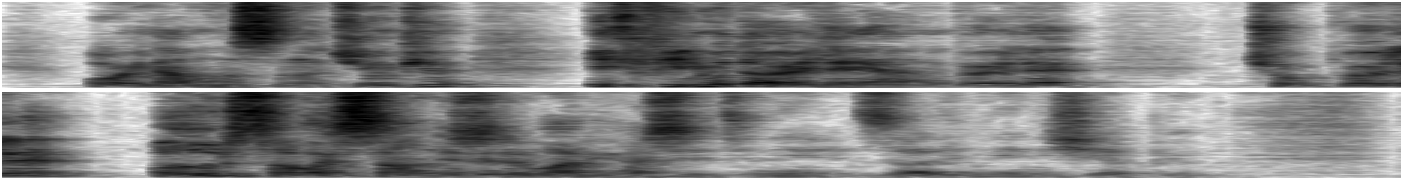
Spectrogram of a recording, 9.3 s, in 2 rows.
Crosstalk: present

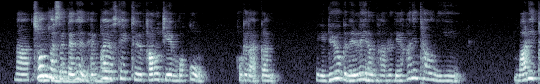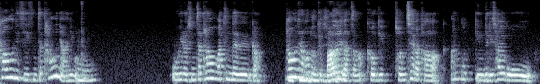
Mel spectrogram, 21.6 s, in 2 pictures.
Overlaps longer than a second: present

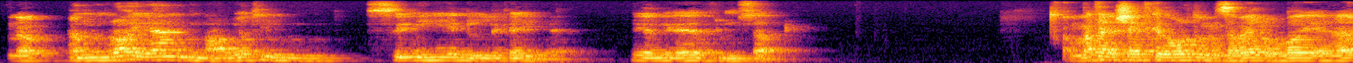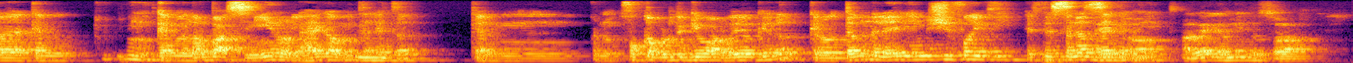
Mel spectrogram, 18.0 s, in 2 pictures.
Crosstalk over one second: none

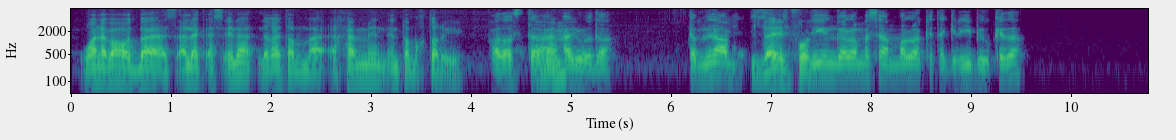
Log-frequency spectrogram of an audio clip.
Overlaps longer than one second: none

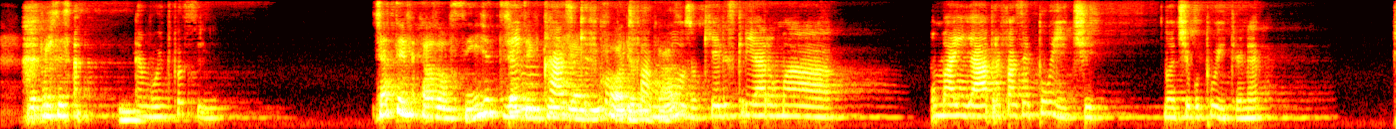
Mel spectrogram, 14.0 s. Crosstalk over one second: present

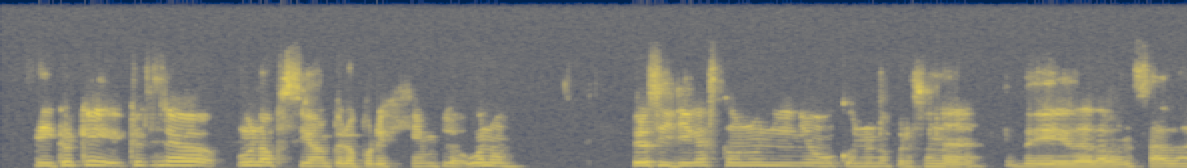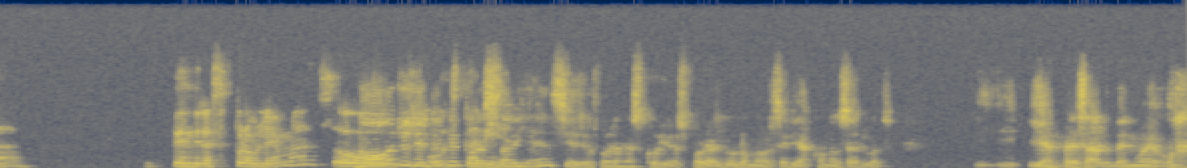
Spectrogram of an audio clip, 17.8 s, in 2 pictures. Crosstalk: present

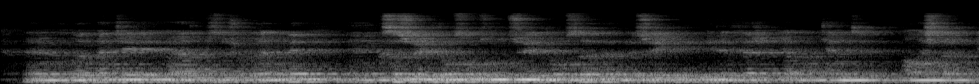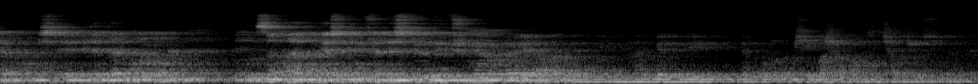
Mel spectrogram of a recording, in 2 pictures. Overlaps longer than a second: none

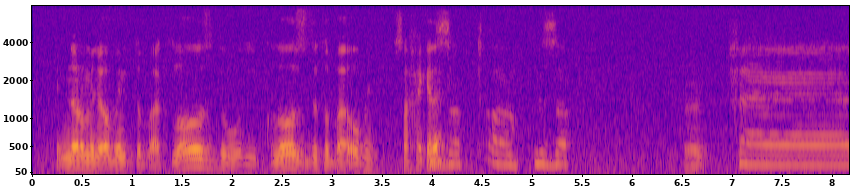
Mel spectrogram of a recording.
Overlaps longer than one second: none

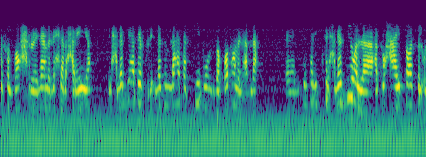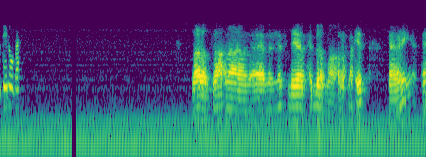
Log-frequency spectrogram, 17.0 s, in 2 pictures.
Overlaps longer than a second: none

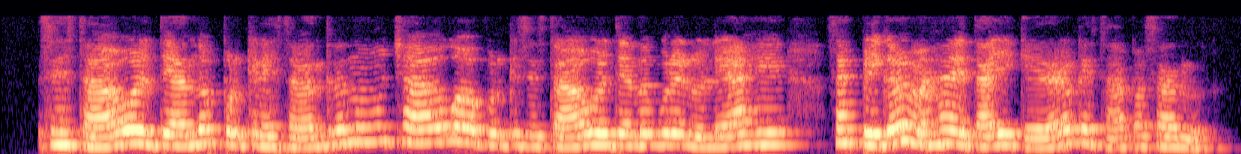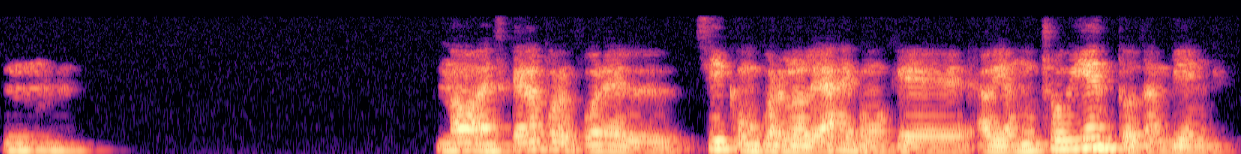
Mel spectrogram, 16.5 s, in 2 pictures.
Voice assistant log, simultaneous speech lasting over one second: none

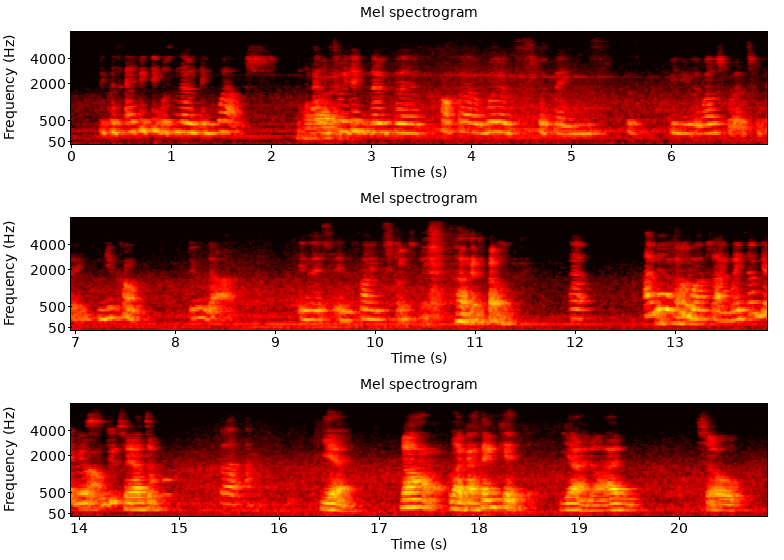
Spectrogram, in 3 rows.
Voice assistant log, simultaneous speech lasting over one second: none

